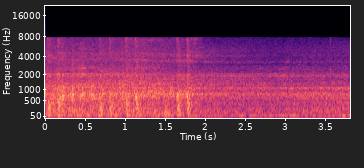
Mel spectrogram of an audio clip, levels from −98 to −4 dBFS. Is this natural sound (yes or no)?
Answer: yes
